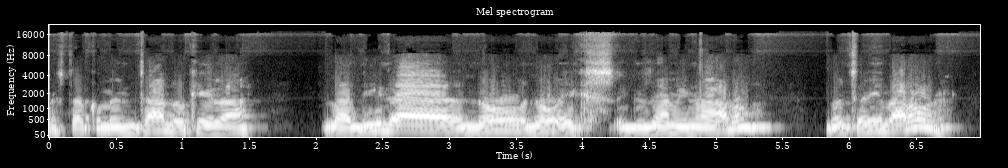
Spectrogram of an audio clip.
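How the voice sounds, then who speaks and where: A man with an English accent, fairly high pitch, lively intonation, a very slow pace and very even loudness. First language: English (speaking Spanish). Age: 70s. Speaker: spiritual teacher and scholar. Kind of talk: interview. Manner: halting.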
